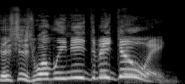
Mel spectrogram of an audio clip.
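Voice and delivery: high-pitched, loud yell. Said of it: "and you're yelling".

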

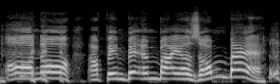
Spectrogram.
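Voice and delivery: put-on Newcastle Geordie accent, high-pitched. Playing someone just bitten in a zombie bit, in a geordie accent. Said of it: "You were Geordie".

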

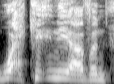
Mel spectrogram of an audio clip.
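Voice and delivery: put-on confident tone. Retelling how someone answered while cooking: imitating someone bluffing confidently. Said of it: "bluffing away, just going".

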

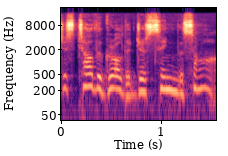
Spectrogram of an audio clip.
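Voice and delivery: put-on British accent. Retelling what a composer said after a show: Andrew Lloyd Webber's British accent. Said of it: "he did it in his British accent".

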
